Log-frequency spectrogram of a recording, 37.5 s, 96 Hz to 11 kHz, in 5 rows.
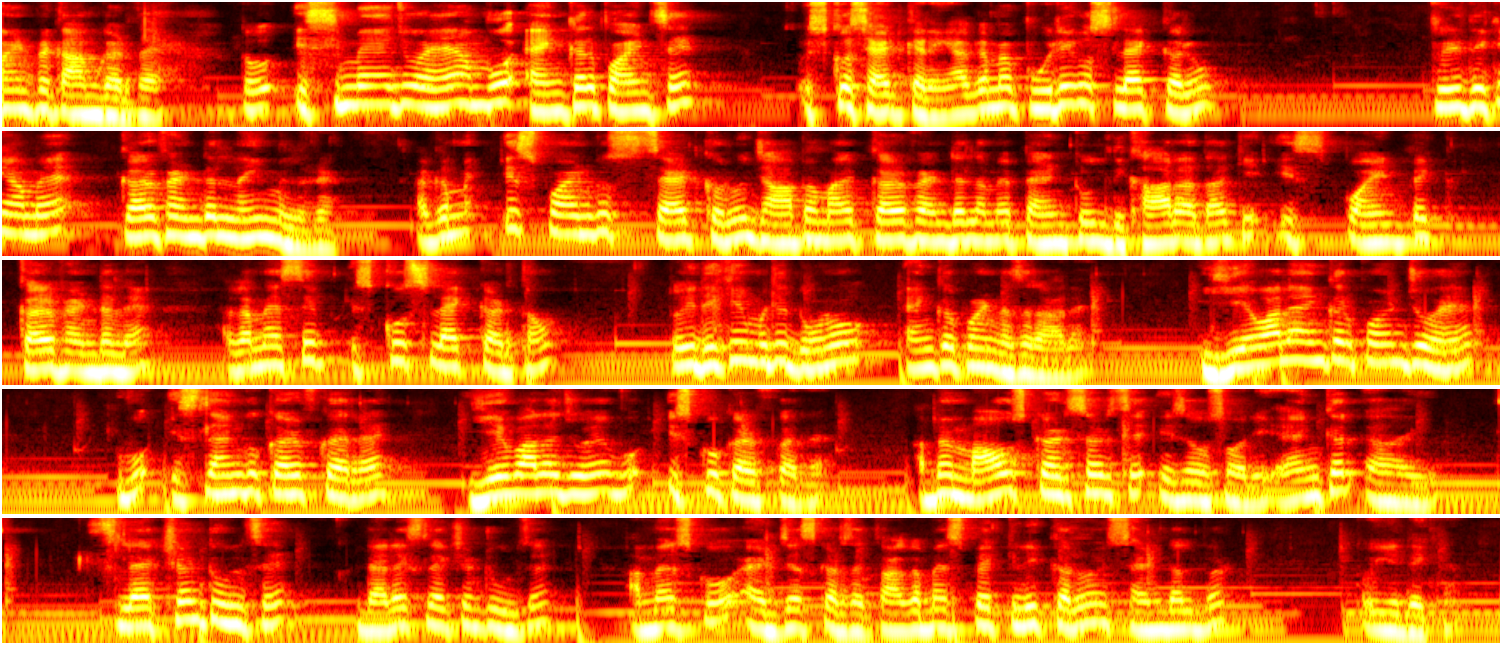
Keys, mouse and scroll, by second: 5.0-5.7 drag, 34.8-37.4 drag.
